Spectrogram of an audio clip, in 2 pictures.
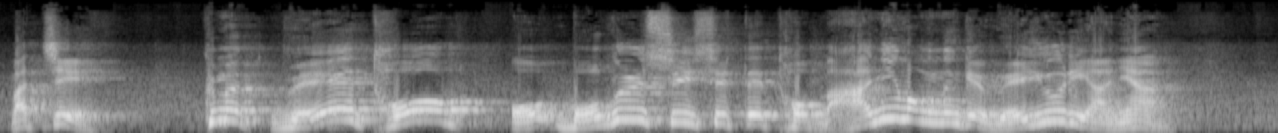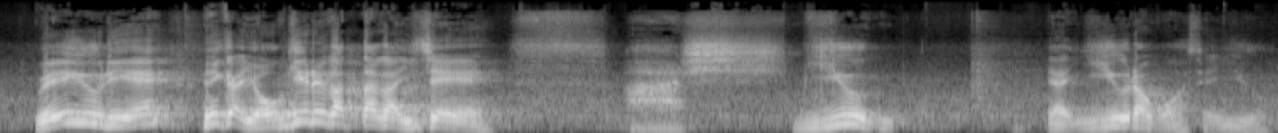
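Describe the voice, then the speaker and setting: A man's voice: high-pitched, huge pitch swings, measured pace, slight background noise. A man teaching a class, lecturing through an exam passage and checking in constantly with rhetorical questions and blunt slang. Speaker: English teacher. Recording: roomy echo with faint ambience.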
